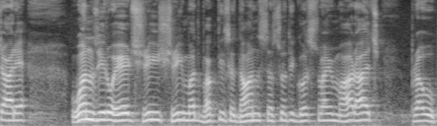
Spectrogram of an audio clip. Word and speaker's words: Bhaktisiddhanta: man's parabolic arch are a 1:08 sri srimad bhaktisiddhanta so the goswami maharaj prabhu pod this is the way to pronounce the name of this spiritual master or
